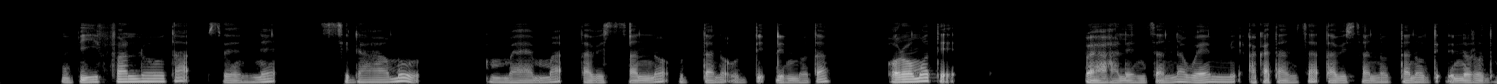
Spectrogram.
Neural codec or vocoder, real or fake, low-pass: none; real; 7.2 kHz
